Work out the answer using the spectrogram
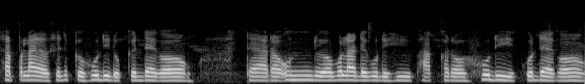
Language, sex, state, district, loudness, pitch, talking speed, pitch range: Chakma, female, Tripura, Dhalai, -16 LUFS, 185 Hz, 135 wpm, 180-200 Hz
